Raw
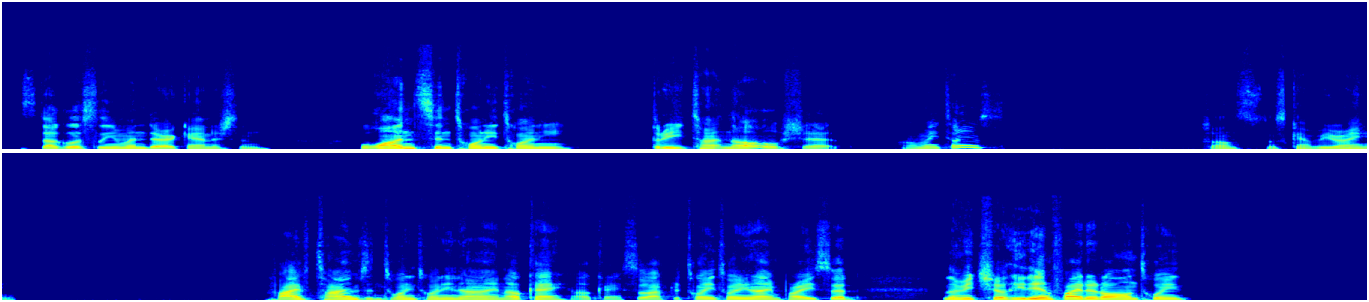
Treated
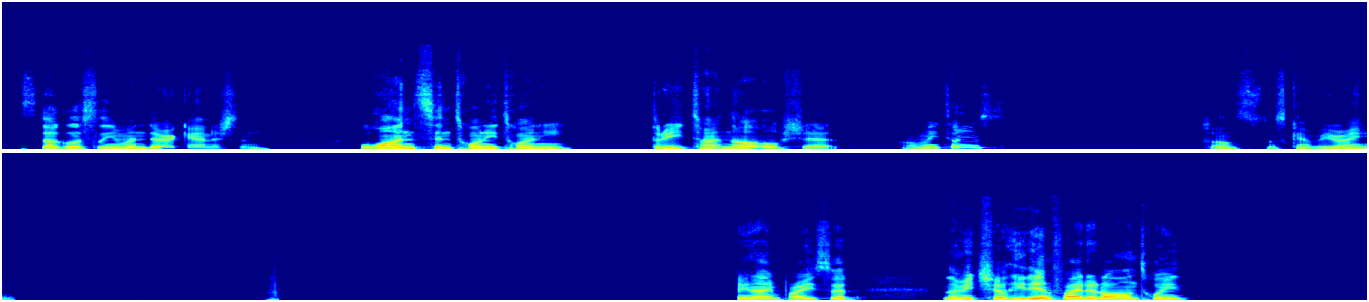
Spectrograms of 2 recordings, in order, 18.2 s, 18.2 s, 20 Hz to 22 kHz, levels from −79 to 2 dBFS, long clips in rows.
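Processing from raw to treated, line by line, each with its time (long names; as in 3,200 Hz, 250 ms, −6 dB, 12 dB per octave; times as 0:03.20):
0:01.05–0:01.65: high-pass filter 860 Hz → 340 Hz
0:05.44–0:06.47: notch filter 4,500 Hz, Q 6.3
0:10.94–0:14.01: fill with room tone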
